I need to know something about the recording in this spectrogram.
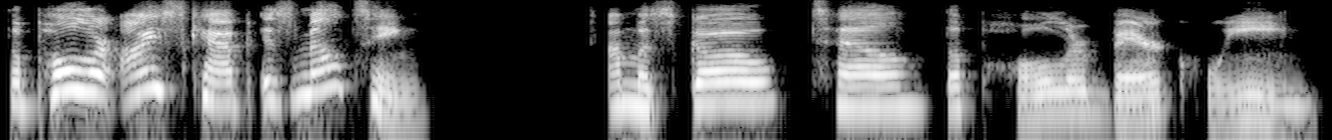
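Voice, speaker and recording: Storybook loon, small, female, anxious and earnest, played by a man. Raised pitch, dramatic wailing delivery. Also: very animated, takes it slowly, fairly bright tone, full character voice. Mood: alarmed wailing.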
